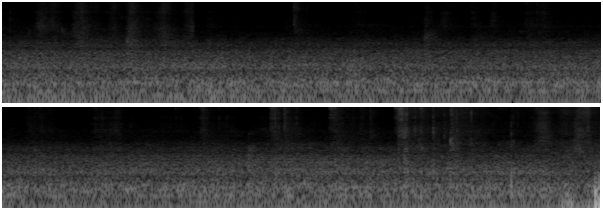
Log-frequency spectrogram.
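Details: A constant low rumble like a running vehicle, with scattered light clicks and taps and no animal calls.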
